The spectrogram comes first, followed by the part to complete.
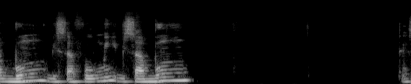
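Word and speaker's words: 文: Ini bisa dibaca fumi. Oke, yang artinya adalah surat atau tulisan. Oke, dia kalau sendiri begini ya dibacanya fumi. Tapi seringnya apa? Dibacanya ini, kanji ini. Dibacanya bung.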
